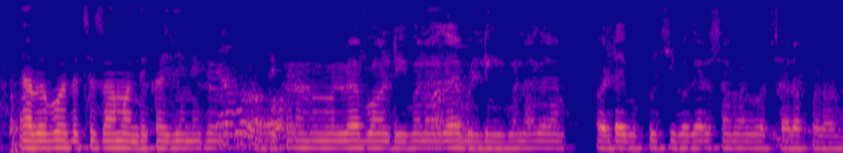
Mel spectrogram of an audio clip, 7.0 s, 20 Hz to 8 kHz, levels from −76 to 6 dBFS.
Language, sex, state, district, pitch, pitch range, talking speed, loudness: Hindi, male, Chhattisgarh, Bilaspur, 135 Hz, 135-140 Hz, 195 wpm, -34 LUFS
